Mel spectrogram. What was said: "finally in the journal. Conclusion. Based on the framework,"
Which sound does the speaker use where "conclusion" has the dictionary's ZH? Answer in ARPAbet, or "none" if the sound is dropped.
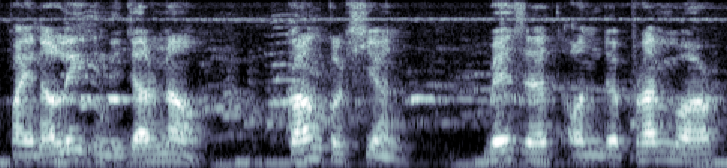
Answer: S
